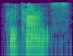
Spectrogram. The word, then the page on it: concurrence: kən’kɜ:rəns, kən’kʌrəns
